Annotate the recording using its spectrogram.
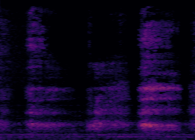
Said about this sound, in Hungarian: Szíve szinte ki akart szakadni a melkasából. A tüdeje úgy zihált, mintha most jött volna fel az óceán fenekéről.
